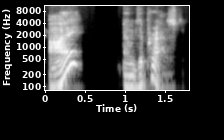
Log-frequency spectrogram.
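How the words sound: The stress falls on the first word. "you change up the first one"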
